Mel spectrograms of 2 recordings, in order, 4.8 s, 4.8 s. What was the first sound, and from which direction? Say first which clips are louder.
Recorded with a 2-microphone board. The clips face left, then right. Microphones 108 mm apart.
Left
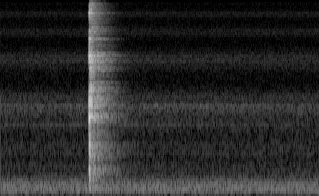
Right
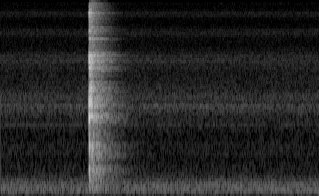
Breaking glass: left 1 dB; 10° left (ahead or behind).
